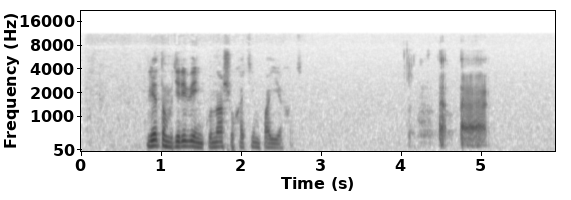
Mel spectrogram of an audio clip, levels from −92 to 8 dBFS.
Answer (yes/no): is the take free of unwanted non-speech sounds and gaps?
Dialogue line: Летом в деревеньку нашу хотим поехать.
no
